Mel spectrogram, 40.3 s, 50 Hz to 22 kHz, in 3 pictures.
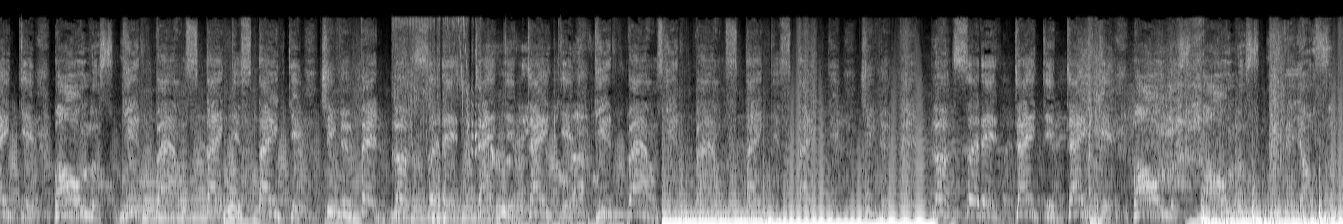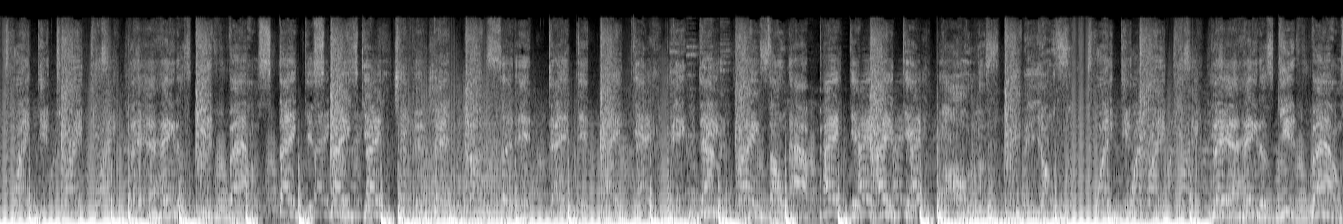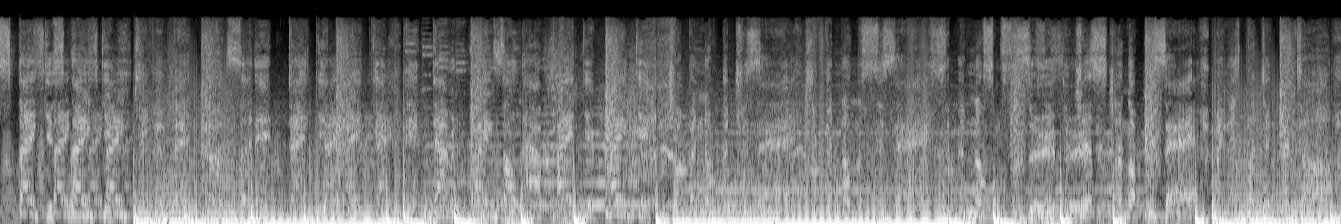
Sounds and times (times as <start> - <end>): Dubstep: 0.0 - 40.2.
